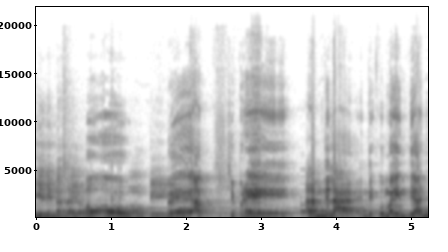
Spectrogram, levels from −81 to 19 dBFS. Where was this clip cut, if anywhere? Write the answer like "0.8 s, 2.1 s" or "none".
none

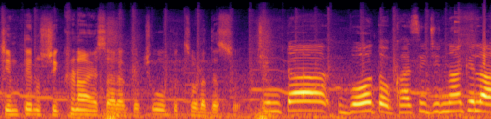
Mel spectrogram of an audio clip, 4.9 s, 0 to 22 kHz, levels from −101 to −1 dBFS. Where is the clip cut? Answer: none

